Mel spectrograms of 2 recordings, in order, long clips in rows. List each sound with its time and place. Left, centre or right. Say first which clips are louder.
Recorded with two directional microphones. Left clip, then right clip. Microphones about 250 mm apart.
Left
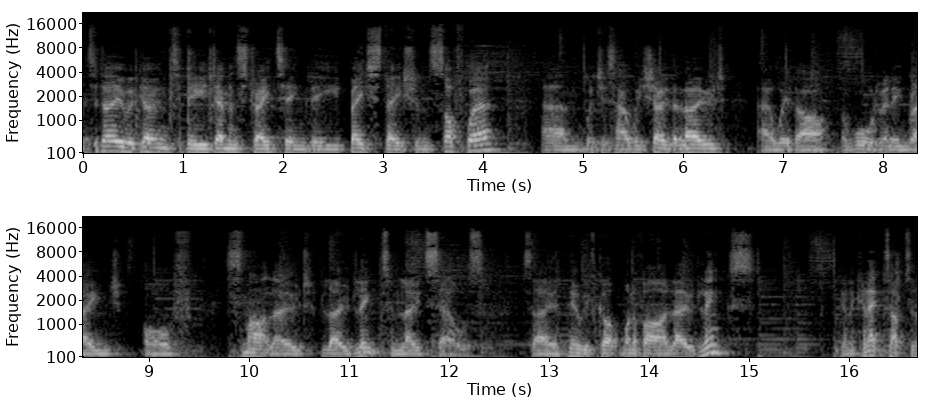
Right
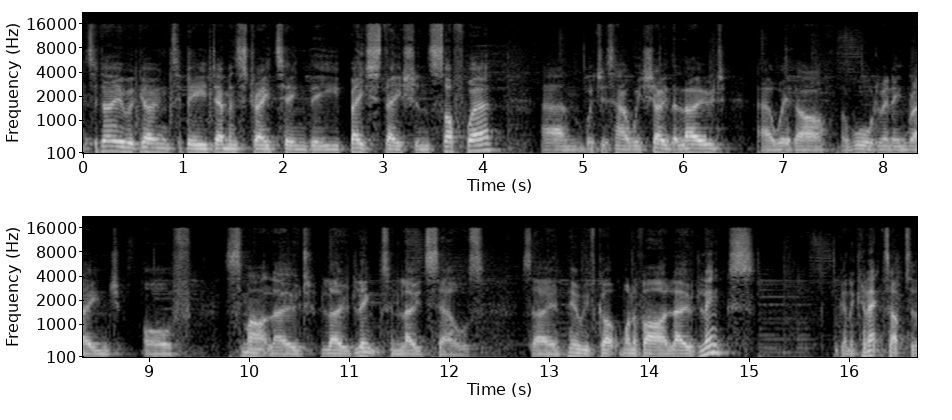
0.1 s speech: right 4 dB; right
15.9 s speech: right 7 dB; right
